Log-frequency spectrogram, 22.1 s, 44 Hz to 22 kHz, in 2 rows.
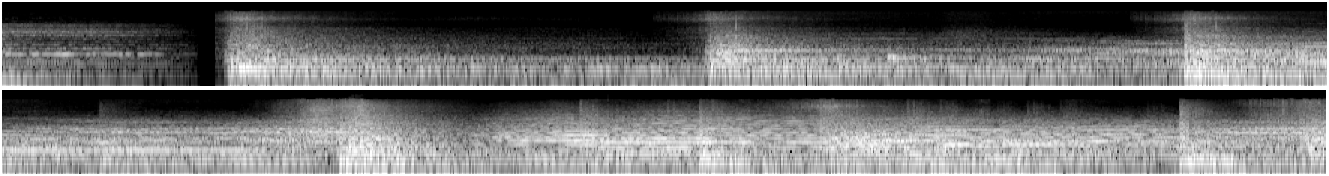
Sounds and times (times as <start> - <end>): Soundtrack music: 5.4 - 22.0
Video game music: 9.6 - 22.0.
